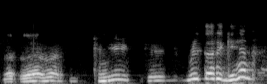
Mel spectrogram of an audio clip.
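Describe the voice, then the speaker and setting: A man co-hosting a casual chat, talking haltingly and repeating words as he starts. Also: sits high, animated, no echo. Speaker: podcast co-host. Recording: dry, dull lo-fi audio.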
